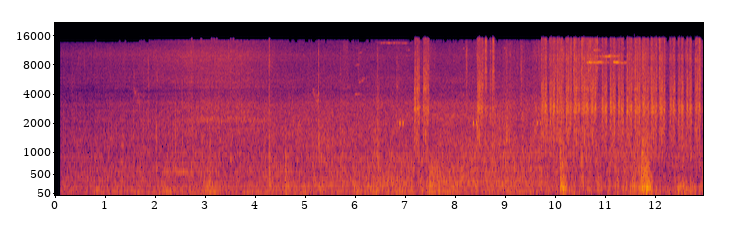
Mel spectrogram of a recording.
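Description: Van engine running as it drives up and stops, a steady low rumble. Bursts of sharp clicks start about seven seconds in and turn into a rapid run of clicks near the end, with a heavy thump about ten seconds in.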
